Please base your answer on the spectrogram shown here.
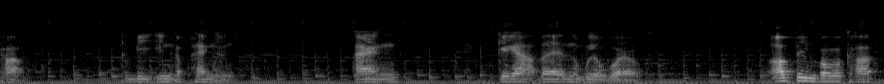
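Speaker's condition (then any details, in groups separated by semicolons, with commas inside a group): Cerebral palsy; mostly right side affected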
